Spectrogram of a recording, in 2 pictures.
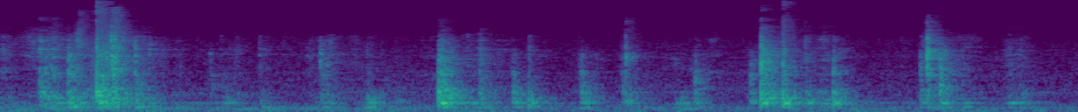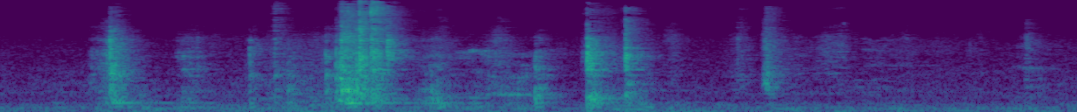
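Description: A motorcycle's black plastic rear fender section being worked free and lifted off: irregular knocks, clicks and scrapes of the panel against the frame and wheel, the loudest about seven seconds in.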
